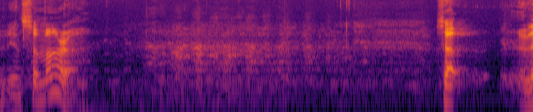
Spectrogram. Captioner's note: audience laughing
